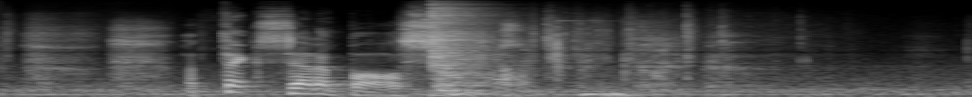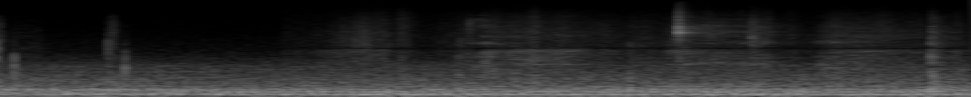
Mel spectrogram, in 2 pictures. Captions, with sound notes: A thick set of balls. [gunshot]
